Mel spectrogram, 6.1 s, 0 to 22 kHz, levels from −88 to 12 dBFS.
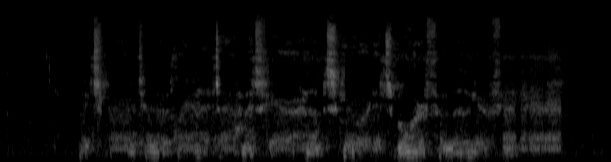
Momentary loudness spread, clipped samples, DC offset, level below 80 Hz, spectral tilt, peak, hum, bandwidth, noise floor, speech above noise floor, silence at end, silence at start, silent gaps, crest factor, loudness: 13 LU; under 0.1%; under 0.1%; under -90 dBFS; -2 dB/octave; -34 dBFS; none; 15.5 kHz; -82 dBFS; 25 dB; 0.45 s; 0.45 s; none; 26 dB; -55 LUFS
